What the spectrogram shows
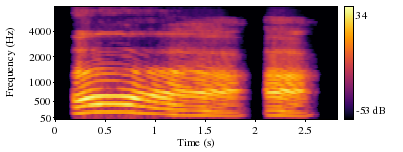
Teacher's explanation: To produce this sound, you can start with the normal E schwa, uh, and slowly move your tongue down towards the German A. If you stop somewhere in the middle, you should have it.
